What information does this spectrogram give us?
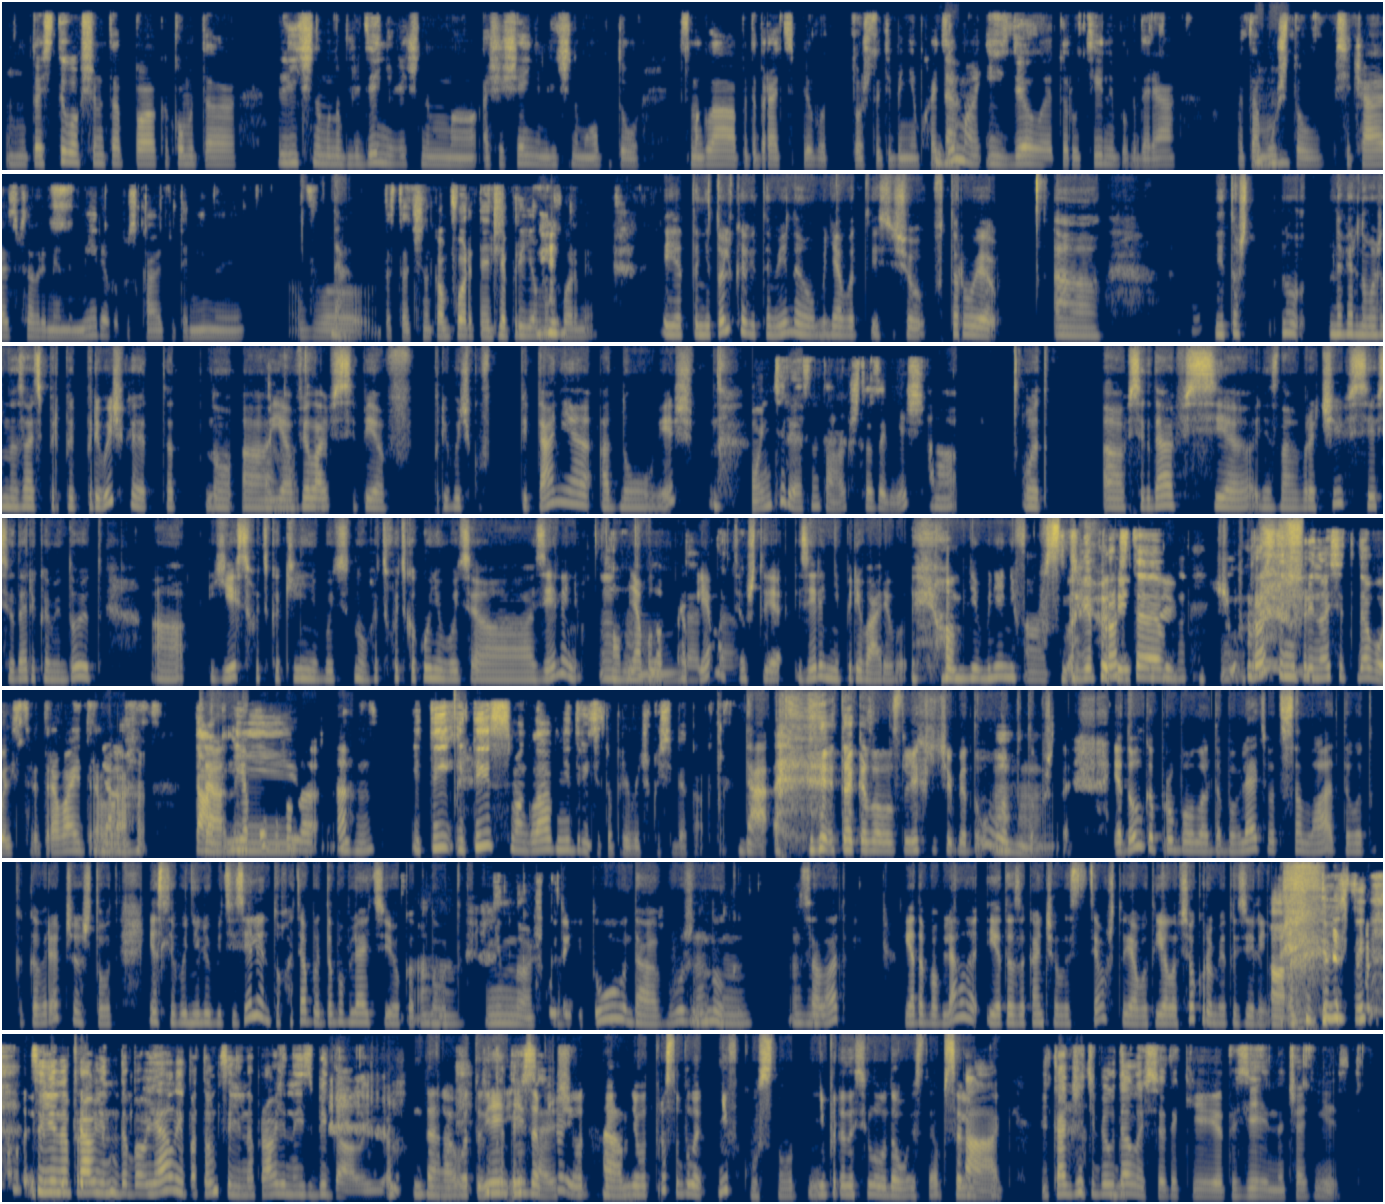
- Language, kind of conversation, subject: Russian, podcast, Какие маленькие привычки улучшили твоё самочувствие?
- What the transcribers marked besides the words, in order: other background noise; tapping; chuckle; chuckle; chuckle; laughing while speaking: "От, я её ненавижу"; chuckle; chuckle; chuckle; laughing while speaking: "то есть"; chuckle; laughing while speaking: "Оставляла её на тарелке"; chuckle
